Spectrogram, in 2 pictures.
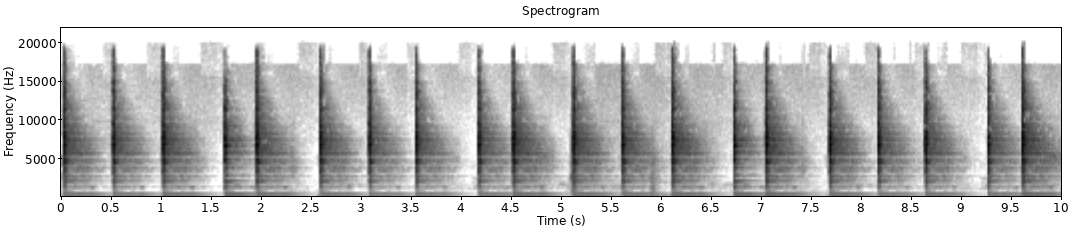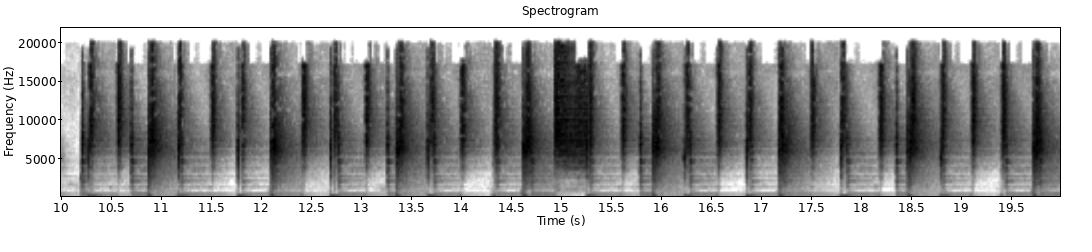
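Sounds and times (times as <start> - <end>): drum kit with kick drum: 10.2 - 19.9.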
